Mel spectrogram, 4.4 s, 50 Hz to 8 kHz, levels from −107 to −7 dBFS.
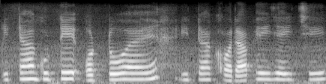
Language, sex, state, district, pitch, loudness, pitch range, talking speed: Odia, female, Odisha, Sambalpur, 215 Hz, -15 LUFS, 205-225 Hz, 125 wpm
